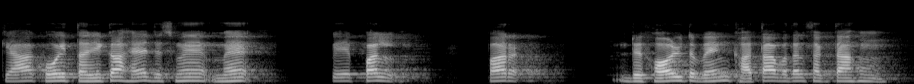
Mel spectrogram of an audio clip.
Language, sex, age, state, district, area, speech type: Hindi, male, 30-45, Rajasthan, Jaipur, urban, read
